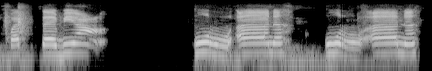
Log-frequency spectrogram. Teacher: Kemudian ainnya sukun, tawassut ya, fattabi' Qur'anah, Qur'anah. Roknya dibaca tebal, rok sukun sebelumnya dhamah. A-nya mad badal, hamzah yang dibaca 2 harakat.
